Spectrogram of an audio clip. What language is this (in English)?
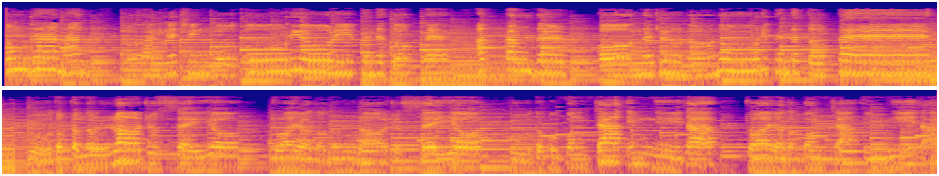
Korean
